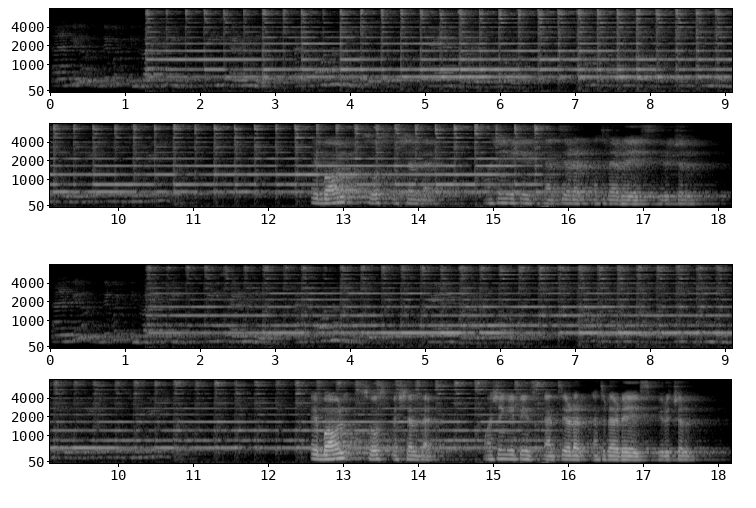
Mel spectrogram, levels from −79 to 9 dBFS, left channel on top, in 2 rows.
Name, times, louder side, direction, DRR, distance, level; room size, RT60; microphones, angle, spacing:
voice 1, 0.0-4.7 5.0-6.3 7.0-11.0, right 1 dB, 5° left, -7 dB, 2.0 m, -47 dB
sound 1, 1.3-15.7, left 2 dB, 40° left, 0.8 m, -32 dB
voice 2, 12.6-14.2 14.9-17.7, right 6 dB, 75° right, 7 dB, 0.3 m, -29 dB
11.5 x 4.5 x 4.3 m, 2.3 s
head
